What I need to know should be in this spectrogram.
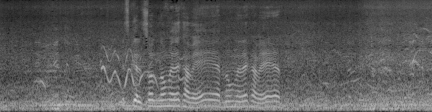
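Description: A crowd of people chatters across an open beach.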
